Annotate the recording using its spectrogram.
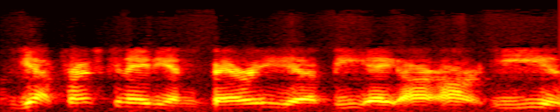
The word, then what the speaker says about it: Barre: And there is a Barry, Vermont, pronounced Barry, like a Wilkes-Barre, Pennsylvania, is also spelled B-A-R-R-E.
